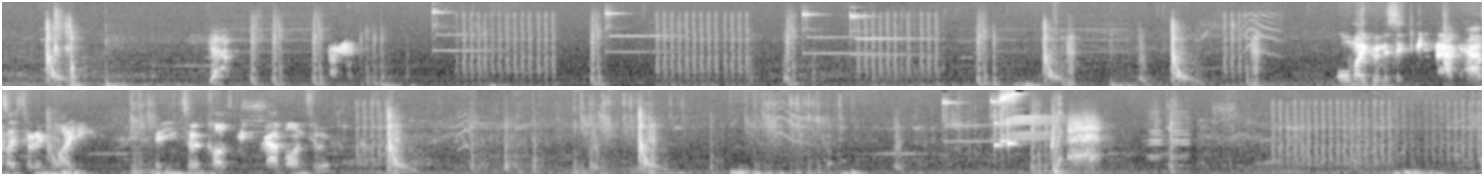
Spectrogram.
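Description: Short bouncy game sound effects chime and pop.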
